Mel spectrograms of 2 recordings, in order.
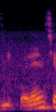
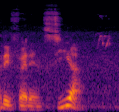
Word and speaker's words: diferencia: Cuando yo digo diferencia, la palabra diferencia no tiene un acento en la RAE, no está descrita como una palabra con un acento en la I. No se dice diferencia. ¿Por qué? Porque no tiene acento en la I. Entonces es diferencia. Aclarando que se pronuncia como diferencia, continúo y cierro paréntesis.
